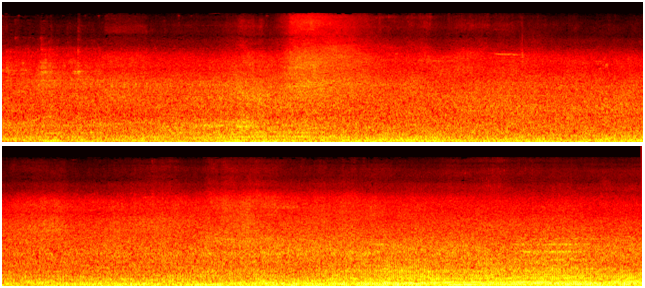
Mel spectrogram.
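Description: City traffic rumbles steadily in the distance.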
